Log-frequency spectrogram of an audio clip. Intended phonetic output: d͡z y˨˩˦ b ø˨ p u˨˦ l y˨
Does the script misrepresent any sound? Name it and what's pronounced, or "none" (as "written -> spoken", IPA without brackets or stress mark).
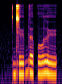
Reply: none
